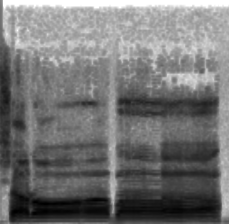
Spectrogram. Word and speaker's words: شرابا: إلا ওয়ালা حميم শারাবা, শিন অক্ষরটি আপনার সিনের মতো উচ্চারণ হয়ে যাচ্ছে। ওয়ালা ولا শারাবা, ولا شاربا শা টান হবে না। ولا شرابا জি, সুন্দর।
